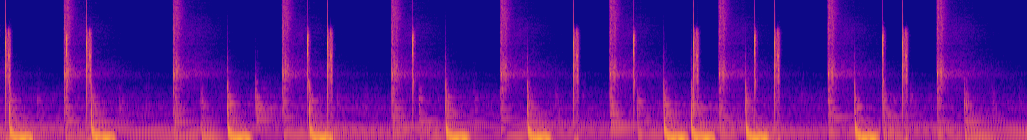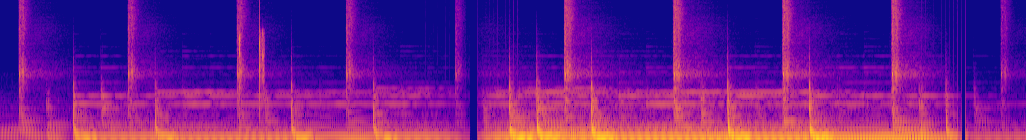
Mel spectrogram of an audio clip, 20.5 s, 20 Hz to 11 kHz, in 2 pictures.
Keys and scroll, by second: 10.7 g, 11.3 x, 15.6 F9.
